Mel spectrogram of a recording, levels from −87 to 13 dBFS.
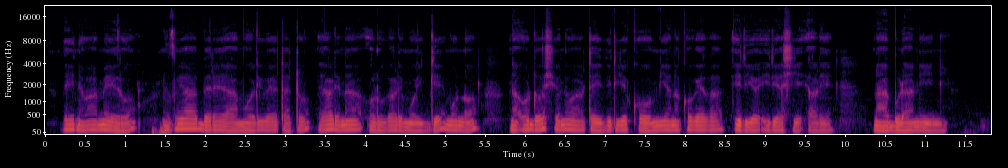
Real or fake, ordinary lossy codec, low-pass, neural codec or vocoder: real; none; none; none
